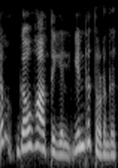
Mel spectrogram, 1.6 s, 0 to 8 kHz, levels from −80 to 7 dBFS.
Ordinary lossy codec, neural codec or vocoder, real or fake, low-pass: none; codec, 16 kHz, 4 kbps, FunCodec, trained on LibriTTS, 50 frames a second; fake; 7.2 kHz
